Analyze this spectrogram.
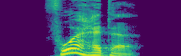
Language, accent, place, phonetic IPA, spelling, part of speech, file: German, Germany, Berlin, [ˈfoːɐ̯ˌhɛtə], vorhätte, verb, De-vorhätte.ogg
- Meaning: first/third-person singular dependent subjunctive II of vorhaben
